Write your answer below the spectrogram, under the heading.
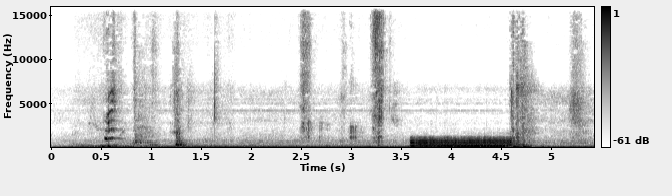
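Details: Domestic cat indoors, from a compilation of funny cat moments, letting out a low, steady, buzzy growl lasting about one second, set against a constant low hum and scattered soft knocks and clicks.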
